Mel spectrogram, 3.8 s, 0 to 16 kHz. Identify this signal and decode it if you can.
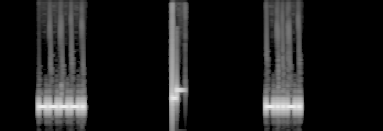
Morse code, heard as a keyed tone, about 48 wpm, 700 Hz. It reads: 9 /
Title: Single Character (Letter:Number:Punctuation:Prosign) Alt 45wpm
